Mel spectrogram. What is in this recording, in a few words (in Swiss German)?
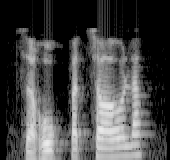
"zeruckbezahle", alsace; vin; rembourser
